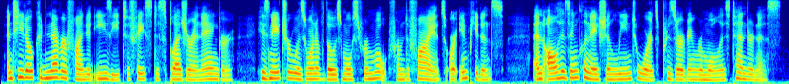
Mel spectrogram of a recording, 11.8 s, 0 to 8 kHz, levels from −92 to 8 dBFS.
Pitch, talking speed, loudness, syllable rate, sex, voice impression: 190 Hz, 165 wpm, -19 LUFS, 5.7 syllables/s, female, feminine, adult-like, tensed, bright, clear, fluent, intellectual, calm, friendly, reassuring, elegant, lively, slightly strict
